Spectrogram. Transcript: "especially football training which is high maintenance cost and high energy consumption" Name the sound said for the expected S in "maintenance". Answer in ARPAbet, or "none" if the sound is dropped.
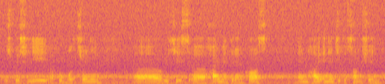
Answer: none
